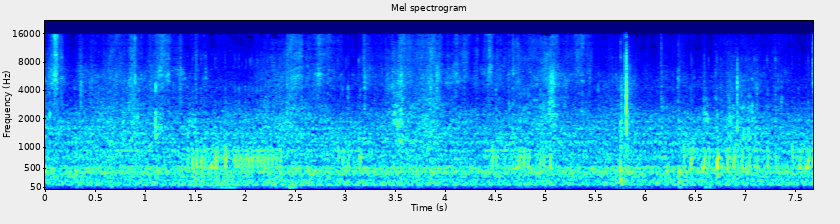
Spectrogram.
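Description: Silicone spatula folding and scraping macaron batter in a glass mixing bowl: soft wet squishing and scraping, with a few light taps. This is macaronage, folding the dry ingredients into the meringue.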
